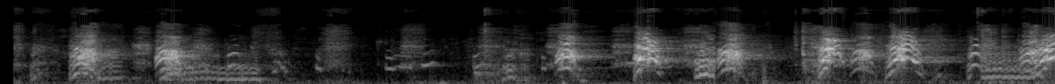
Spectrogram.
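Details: Pomeranian. A small Pomeranian barks repeatedly, each yap short, shrill and bright. The barks come in uneven clusters, roughly two or three a second, with brief pauses between runs.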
